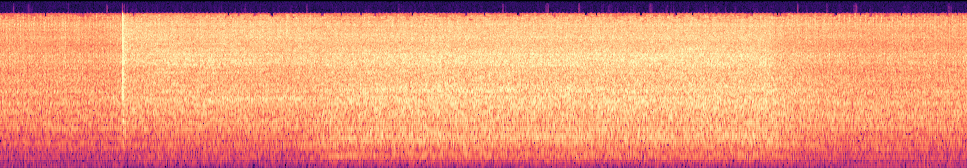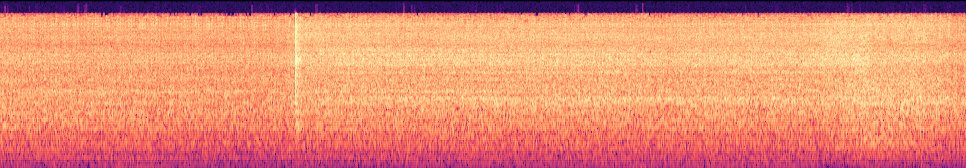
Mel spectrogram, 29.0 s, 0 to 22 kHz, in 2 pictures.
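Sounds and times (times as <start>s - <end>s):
car engine idling: 0.0s - 29.0s
sharp click: 1.8s - 2.0s, 18.9s - 19.1s.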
